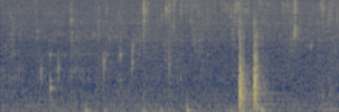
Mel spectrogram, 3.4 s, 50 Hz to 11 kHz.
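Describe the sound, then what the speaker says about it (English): Green beans and liquid go into glass canning jars, heard as faint scattered drips and small pours near by, with a brief louder splash and clink in the middle, no voices. "Now we're going to fill all the jars up, remembering to leave about a 1/2 inch head space."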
